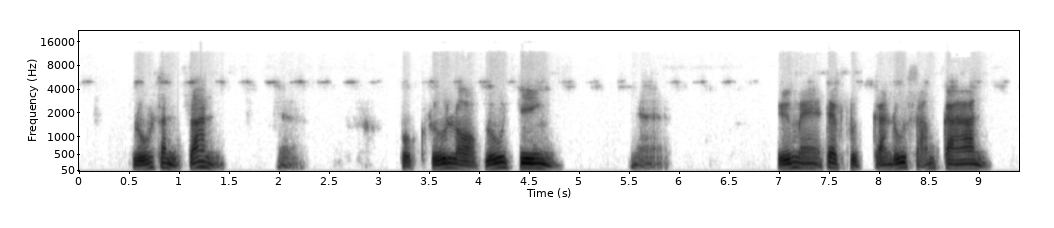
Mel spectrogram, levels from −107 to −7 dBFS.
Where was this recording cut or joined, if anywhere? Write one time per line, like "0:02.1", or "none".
0:07.8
